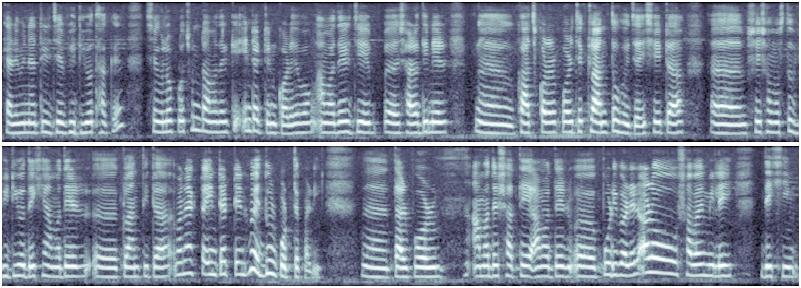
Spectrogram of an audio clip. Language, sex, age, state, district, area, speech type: Bengali, female, 30-45, West Bengal, Malda, rural, spontaneous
